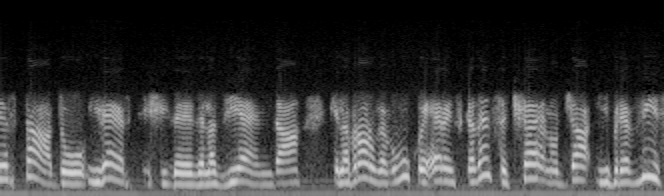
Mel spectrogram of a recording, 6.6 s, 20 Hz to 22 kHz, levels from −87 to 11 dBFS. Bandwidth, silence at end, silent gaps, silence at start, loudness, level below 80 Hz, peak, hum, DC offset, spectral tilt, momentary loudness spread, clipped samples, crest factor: 4.1 kHz; 0 s; none; 0 s; -13 LUFS; -38 dBFS; 0 dBFS; none; under 0.1%; -7 dB/octave; 4 LU; under 0.1%; 12 dB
